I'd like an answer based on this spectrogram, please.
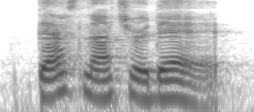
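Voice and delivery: ordinary talk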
